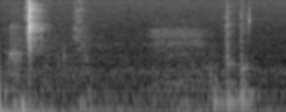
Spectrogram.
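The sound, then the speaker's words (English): A sharp metallic click from a pair of real, sharp scissors rings out near the start, followed by softer clicks and rustling as the blades are handled, with faint background noise and no speech. “go on, put this, they're actually not play scissors, these are proper scissors.”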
